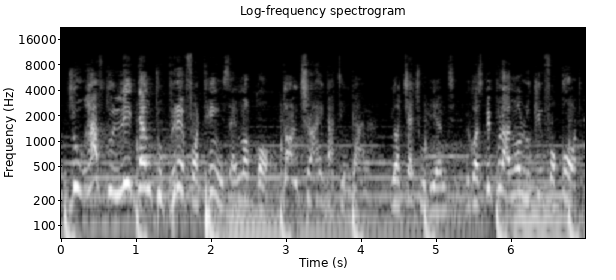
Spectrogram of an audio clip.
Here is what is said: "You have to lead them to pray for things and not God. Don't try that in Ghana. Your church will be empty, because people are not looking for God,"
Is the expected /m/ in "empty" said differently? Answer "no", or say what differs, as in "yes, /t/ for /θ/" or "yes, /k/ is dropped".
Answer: no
